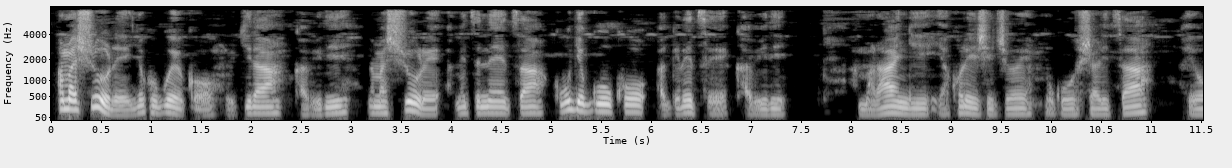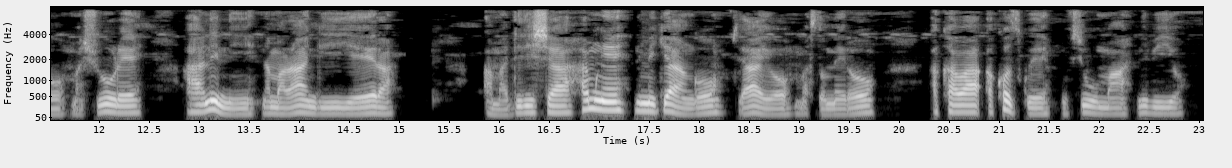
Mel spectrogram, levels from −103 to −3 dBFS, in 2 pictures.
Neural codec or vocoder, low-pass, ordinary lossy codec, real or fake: none; 7.2 kHz; MP3, 48 kbps; real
